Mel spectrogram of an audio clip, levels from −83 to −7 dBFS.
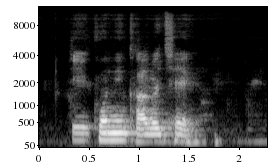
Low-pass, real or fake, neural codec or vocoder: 10.8 kHz; fake; codec, 32 kHz, 1.9 kbps, SNAC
